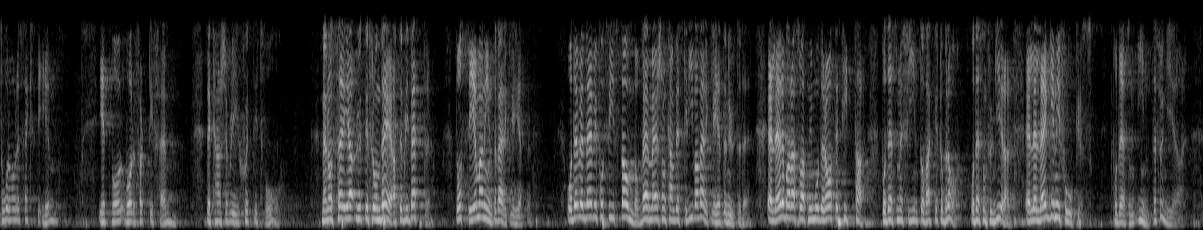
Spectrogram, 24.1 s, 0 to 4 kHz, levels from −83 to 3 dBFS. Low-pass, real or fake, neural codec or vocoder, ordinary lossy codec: 3.6 kHz; real; none; AAC, 32 kbps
